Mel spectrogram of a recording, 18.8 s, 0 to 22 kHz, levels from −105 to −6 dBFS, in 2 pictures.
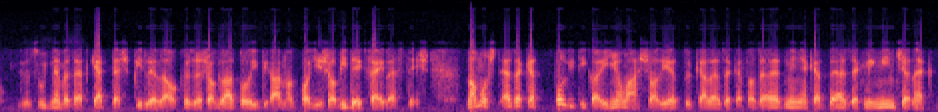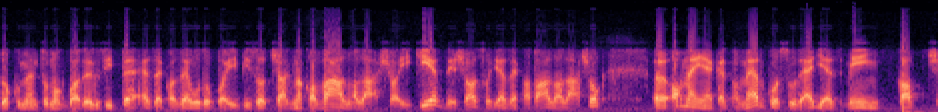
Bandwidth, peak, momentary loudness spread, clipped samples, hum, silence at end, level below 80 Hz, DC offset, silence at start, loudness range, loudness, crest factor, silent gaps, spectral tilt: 11 kHz; -14 dBFS; 6 LU; under 0.1%; none; 0 s; -66 dBFS; under 0.1%; 0.2 s; 1 LU; -29 LUFS; 14 dB; none; -6 dB/octave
